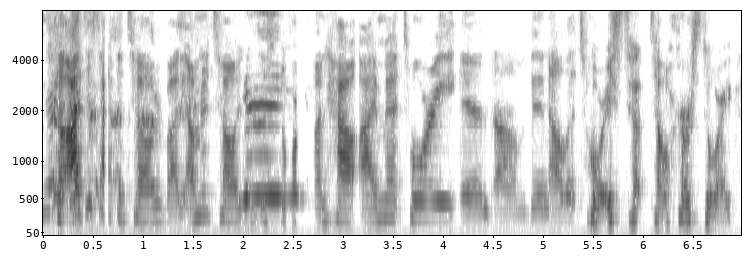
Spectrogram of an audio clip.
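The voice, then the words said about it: Voice affected by a cold. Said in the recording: “I have a cold”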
